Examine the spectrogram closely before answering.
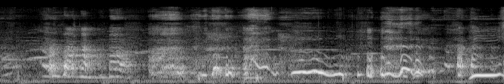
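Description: Two young girls laughing and squealing loudly, in high gliding voices, ending in a held high squeal.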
